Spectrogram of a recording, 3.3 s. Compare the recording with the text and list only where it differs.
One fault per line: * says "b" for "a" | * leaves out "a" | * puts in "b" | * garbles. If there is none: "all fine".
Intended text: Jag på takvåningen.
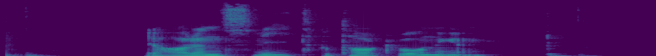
* puts in "har en svit"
